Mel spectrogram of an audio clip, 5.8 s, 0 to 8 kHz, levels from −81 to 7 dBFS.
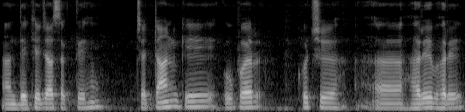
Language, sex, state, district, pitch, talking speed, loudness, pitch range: Hindi, male, Uttar Pradesh, Hamirpur, 130 Hz, 125 wpm, -25 LUFS, 120-145 Hz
